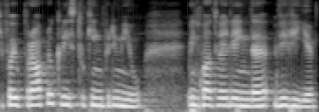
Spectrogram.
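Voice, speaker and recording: A soft-spoken woman's voice at a medium pitch, with noticeable background noise. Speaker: artist vlogger. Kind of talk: casual art vlog narration. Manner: soft-spoken, speaking quietly.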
